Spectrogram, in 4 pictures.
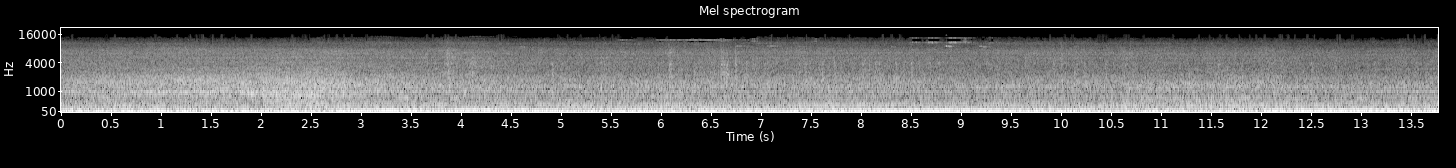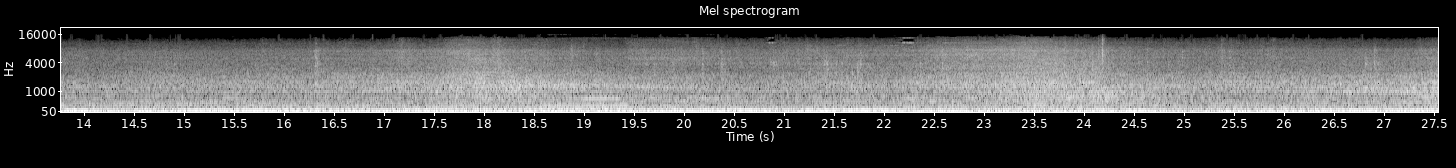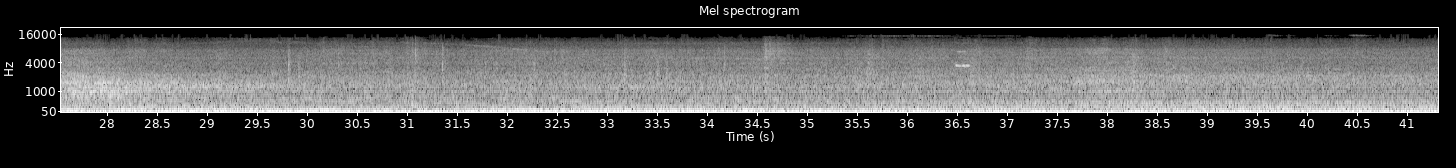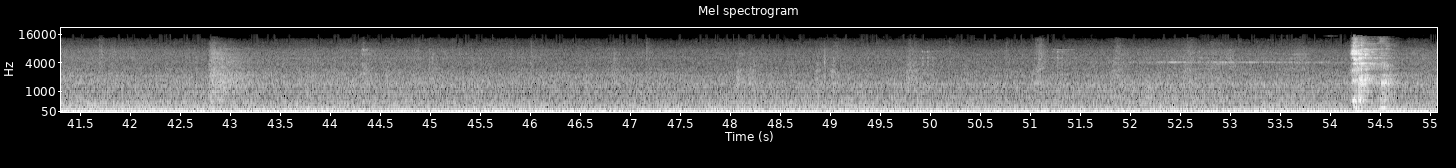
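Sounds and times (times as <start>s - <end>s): bus engine rumble: 0.0s - 55.0s
road noise: 0.0s - 55.0s.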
